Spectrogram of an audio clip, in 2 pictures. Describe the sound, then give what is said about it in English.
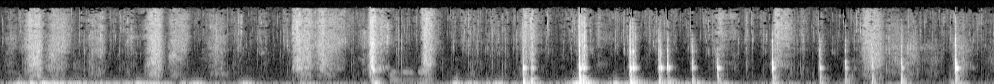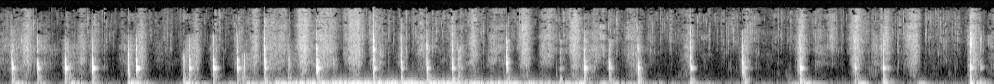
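Hollow wooden knocks ring out in an irregular, quickening rhythm, like sticks of wood struck as a percussion instrument, with a brief low rumble midway and no talking. “That wood makes a really nice instrument.”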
